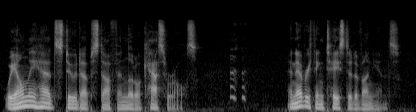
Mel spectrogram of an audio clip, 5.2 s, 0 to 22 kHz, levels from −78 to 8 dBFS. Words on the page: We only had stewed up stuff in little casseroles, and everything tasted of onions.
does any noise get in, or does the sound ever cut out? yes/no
yes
